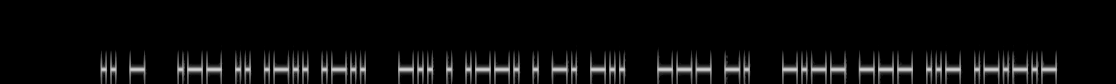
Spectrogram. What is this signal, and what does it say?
Morse code, heard as a keyed tone, about 25 wpm, 700 Hz. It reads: IT WILL DEPEND ON YOU.
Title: Sentences from Top 1300 Words 25wpm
